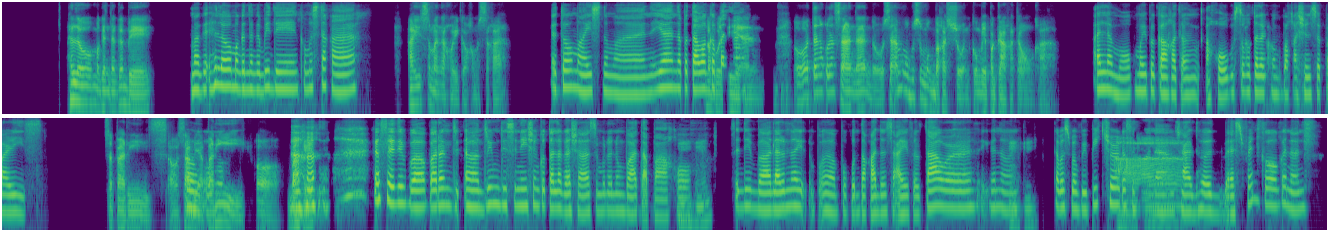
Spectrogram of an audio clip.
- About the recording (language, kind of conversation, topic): Filipino, unstructured, Saan mo gustong magbakasyon kung magkakaroon ka ng pagkakataon?
- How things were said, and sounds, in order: tapping; tongue click; other background noise; background speech; laugh; put-on voice: "Pari"; drawn out: "Ah"; other noise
